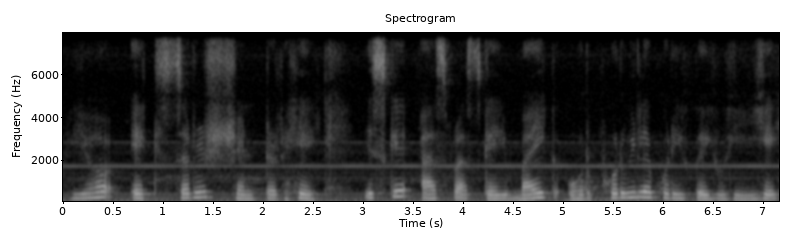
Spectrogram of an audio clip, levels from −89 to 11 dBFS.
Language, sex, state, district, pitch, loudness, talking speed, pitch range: Hindi, female, Bihar, Lakhisarai, 195 Hz, -35 LUFS, 135 wpm, 185-215 Hz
